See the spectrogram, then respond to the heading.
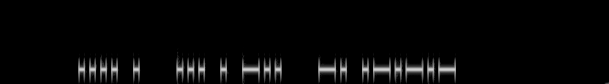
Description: Morse code, heard as a keyed tone, about 22 wpm, 700 Hz. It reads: HE SED N.
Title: Sentences from Top 100 Words and Abbreviations 22wpm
